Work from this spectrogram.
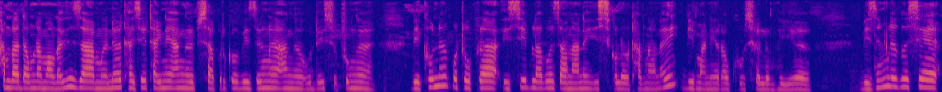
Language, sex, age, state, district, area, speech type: Bodo, female, 45-60, Assam, Chirang, rural, spontaneous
